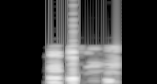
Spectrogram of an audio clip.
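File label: Police Dispatch, p25; Wake Forest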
